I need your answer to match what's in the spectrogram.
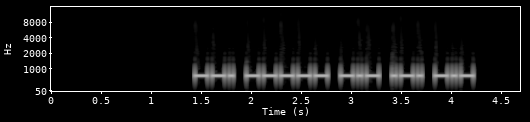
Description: Morse code, heard as a keyed tone, about 28 wpm, 700 Hz. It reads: G0KRK
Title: DXCC-100 Call Signs - 5 Characters - Repeated 3x - 28wpm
